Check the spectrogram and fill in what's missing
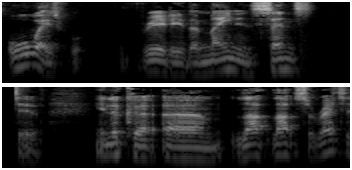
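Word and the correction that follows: Latts Razzi: is that how you pronounce the name? – Lazarazi, that's it.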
